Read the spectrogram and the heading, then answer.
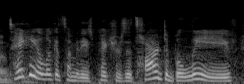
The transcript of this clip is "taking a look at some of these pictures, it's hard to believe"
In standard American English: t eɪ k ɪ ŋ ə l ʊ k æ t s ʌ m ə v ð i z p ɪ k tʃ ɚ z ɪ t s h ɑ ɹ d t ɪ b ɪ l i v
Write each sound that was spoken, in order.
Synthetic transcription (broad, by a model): t eɪ k ɪ ŋ ə l ʊ k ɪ t s ʌ m ə v ð i z p ɪ k tʃ ɚ z ɪ t s h ɑ ɹ d t ɪ b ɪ l i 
